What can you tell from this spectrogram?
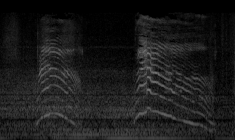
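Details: Siamese kittens three weeks old mewing: two drawn-out, arched calls with rich harmonics, rising then falling, about two seconds apart, over a faint low hum.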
